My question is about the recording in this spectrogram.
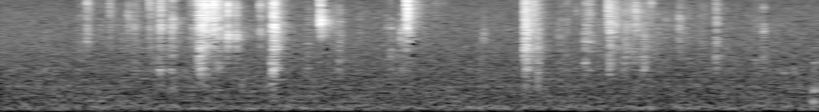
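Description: A small cosmetics package being picked at and torn open by hand: a faint scatter of sharp clicks and crackles.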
